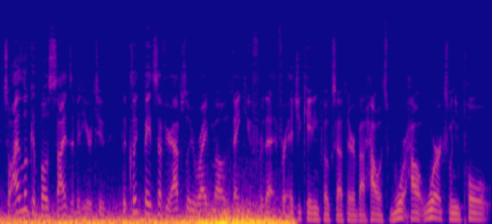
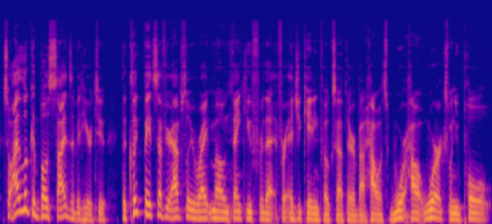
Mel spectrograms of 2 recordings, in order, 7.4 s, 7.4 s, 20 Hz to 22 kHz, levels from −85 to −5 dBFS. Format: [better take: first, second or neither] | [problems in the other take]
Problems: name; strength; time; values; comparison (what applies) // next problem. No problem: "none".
second | wind noise on the microphone; heavy; until 4.5 s; 2 dB below the speech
